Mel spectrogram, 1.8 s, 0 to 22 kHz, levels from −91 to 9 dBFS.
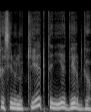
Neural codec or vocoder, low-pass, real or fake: codec, 32 kHz, 1.9 kbps, SNAC; 14.4 kHz; fake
